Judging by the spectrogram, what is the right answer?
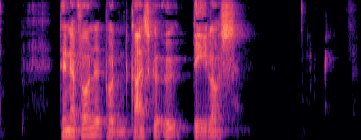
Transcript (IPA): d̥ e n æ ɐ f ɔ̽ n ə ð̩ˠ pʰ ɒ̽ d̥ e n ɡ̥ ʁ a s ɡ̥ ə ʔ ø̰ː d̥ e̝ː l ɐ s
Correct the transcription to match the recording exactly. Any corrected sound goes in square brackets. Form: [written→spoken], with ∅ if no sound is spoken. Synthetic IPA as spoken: d̥ e n æ ɐ f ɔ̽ n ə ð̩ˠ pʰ ɒ̽ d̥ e n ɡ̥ ʁ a s ɡ̥ ə ʔ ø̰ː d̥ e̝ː l ɐ s

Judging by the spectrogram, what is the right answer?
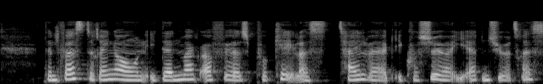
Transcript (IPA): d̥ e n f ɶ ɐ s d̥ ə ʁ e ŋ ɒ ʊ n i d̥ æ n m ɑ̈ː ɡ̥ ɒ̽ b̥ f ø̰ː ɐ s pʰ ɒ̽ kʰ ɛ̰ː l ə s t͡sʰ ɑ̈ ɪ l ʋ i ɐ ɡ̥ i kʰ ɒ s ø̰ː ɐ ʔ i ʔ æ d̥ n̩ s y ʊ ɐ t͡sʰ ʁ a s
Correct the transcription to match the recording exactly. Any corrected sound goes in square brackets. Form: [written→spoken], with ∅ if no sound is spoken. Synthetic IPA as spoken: d̥ e n f ɶ ɐ s d̥ ə ʁ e ŋ ɒ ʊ n i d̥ æ n m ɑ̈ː ɡ̥ ɒ̽ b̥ f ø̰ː ɐ s pʰ ɒ̽ kʰ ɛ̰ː l [ə→ɐ] s t͡sʰ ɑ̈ ɪ l ʋ [i→æ] ɐ ɡ̥ i kʰ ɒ s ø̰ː ɐ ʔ i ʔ æ d̥ n̩ s y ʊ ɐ t͡sʰ ʁ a s

